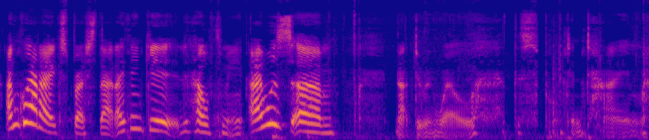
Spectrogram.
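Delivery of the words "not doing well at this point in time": breathy hushed confession; whispered. Real, not acted. Vlogger whispering to viewers she's not doing well. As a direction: whisper it, barely voiced. Whispered aside about struggling.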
